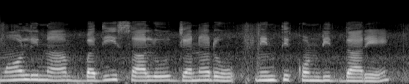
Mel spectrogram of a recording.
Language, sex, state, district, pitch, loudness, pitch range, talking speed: Kannada, female, Karnataka, Bangalore, 190 Hz, -15 LUFS, 180-195 Hz, 90 wpm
